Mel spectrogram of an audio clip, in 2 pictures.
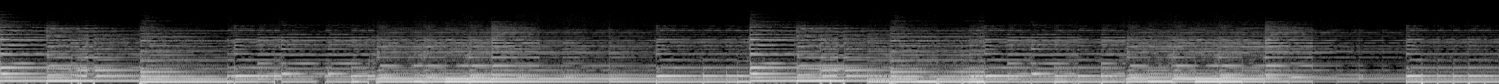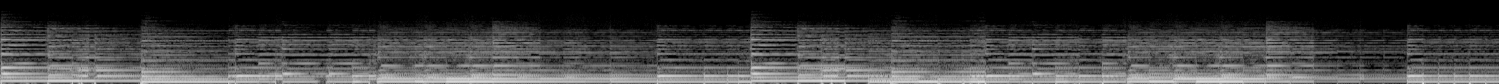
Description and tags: Smooth Piano Loop
Downtempo, Loop, Piano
